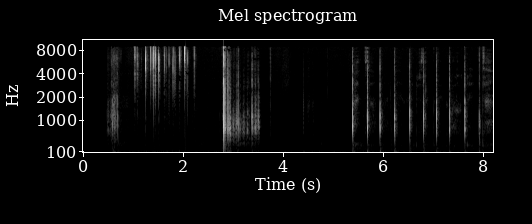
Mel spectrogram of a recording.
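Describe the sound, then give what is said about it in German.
Dice being rolled rattle and clatter: a loose burst of knocks with one sharp hit, then after a pause a quick, evenly spaced run of crisp clicks on a hard surface. “An dieser Stelle würfeln wir gerade weiter.”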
